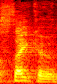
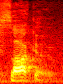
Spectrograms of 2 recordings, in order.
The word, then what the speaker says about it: Sako: He said, Ben, why do you call it Seiko? The Finnish pronunciation is Sako.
